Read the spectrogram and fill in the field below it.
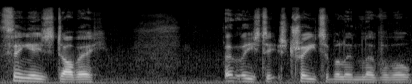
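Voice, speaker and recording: Speaking very slowly with a northern English accent, a man uses a medium pitch and ordinary pitch variation. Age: 60s. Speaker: gaming streamer. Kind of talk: live gameplay stream chat. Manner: casual, hesitant with fillers.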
